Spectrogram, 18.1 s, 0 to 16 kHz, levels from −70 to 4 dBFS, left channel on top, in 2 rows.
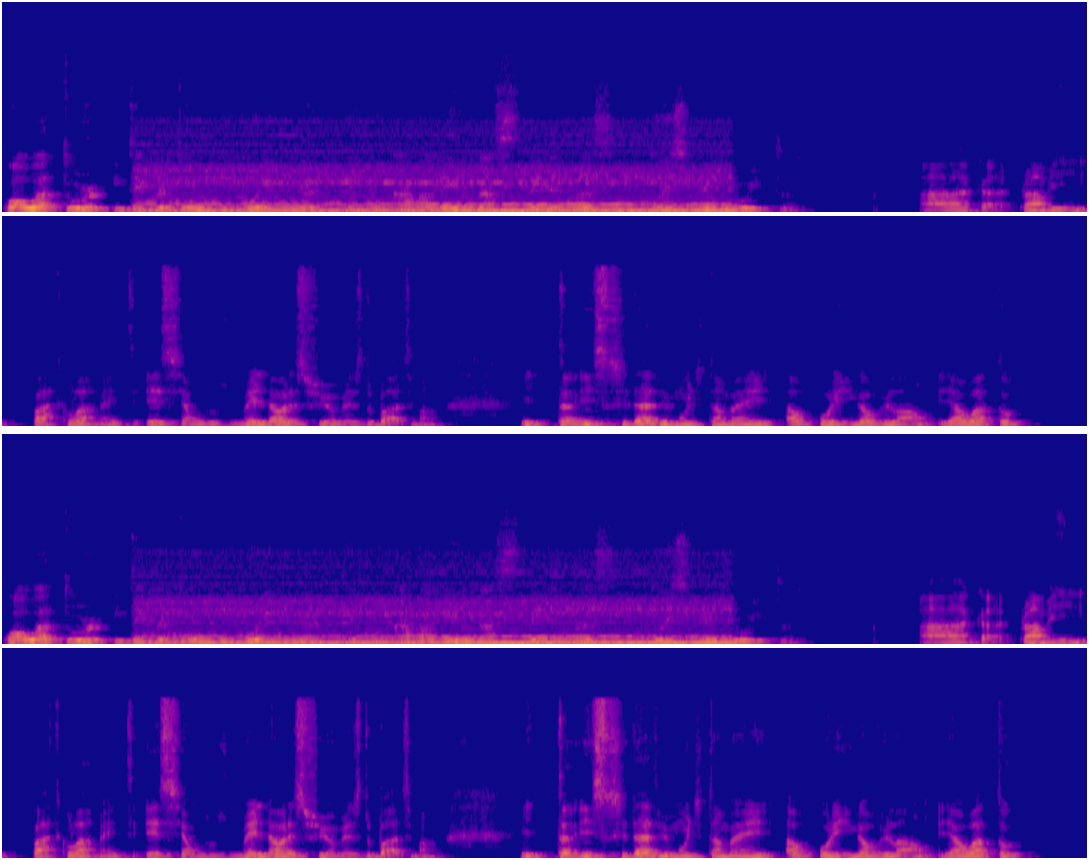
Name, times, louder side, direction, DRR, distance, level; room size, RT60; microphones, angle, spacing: voice 1, 0.0-5.1 5.3-6.7 13.7-14.1, left 1 dB, 55° left, 0.6 m, -30 dB
sound 1, 1.1-6.1, equal, 10° left, 0.8 m, -25 dB
voice 2, 7.6-9.0 9.3-17.5, right 1 dB, 70° right, 0.5 m, -32 dB
2.2 x 2.1 x 3.0 m
head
